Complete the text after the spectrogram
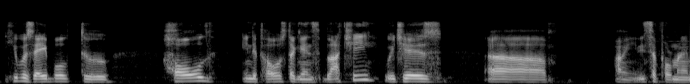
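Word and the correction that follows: Blatche: He's even bigger Andre Blatch, yeah. – Blatch, sorry. Sorry, I mispronounced that. Blatch, yes.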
